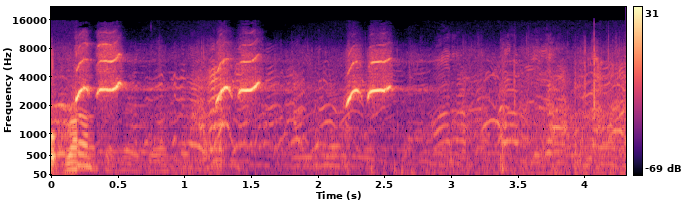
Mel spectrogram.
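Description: A person whistling loudly three times, about a second apart, to get the attention of distant children. Each whistle is short, sweeps up in pitch and then holds.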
